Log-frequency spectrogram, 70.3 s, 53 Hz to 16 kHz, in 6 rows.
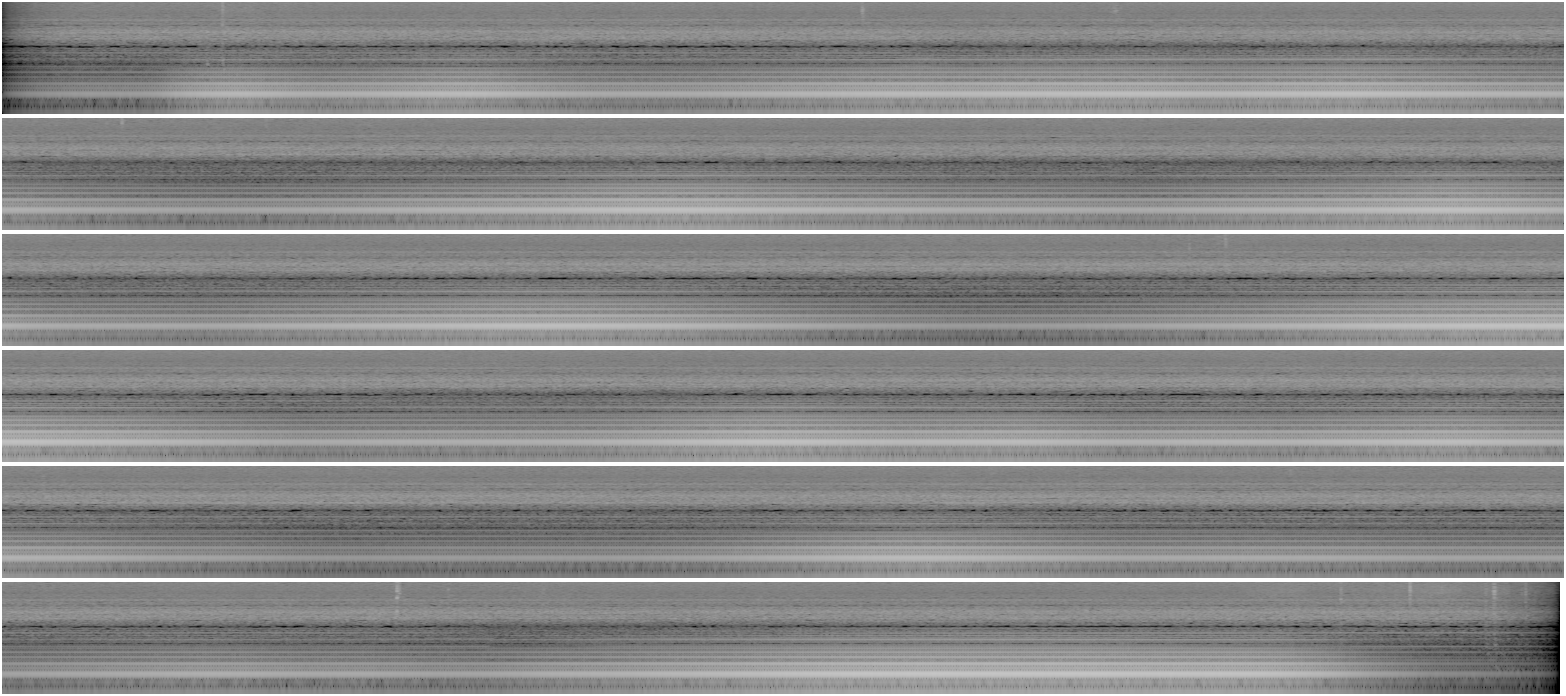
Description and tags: Recorded with Zoom H4. Made with an electric guitar and an amplifier.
